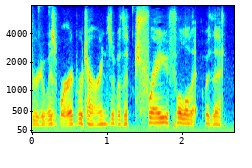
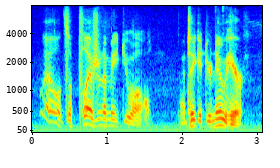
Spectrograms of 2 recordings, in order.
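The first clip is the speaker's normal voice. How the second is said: put-on friendly old bartender voice, swooping; 6 semitones higher than usual. The tavern bartender greets travelers who just introduced themselves: old bartender voice. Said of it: "Old [name] never forgets a face. / And he grabs his tray and heads off. / the bartender".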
